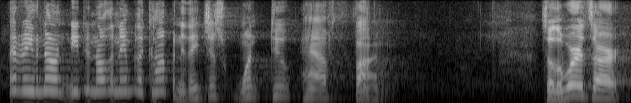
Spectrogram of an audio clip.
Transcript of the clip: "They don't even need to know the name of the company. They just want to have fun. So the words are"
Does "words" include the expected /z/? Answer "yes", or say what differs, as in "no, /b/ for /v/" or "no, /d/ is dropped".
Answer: yes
